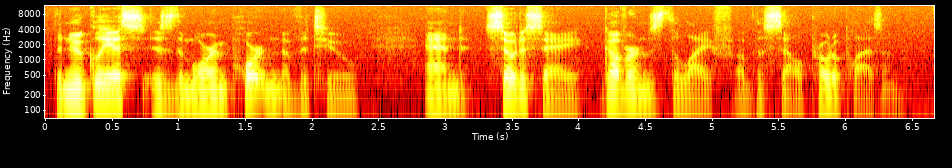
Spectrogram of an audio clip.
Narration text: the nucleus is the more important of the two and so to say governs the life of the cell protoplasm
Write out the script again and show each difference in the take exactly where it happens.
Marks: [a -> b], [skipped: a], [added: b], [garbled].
the nucleus is the more important of the two and so to say governs the life of the cell protoplasm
